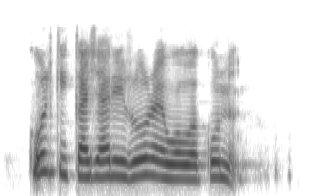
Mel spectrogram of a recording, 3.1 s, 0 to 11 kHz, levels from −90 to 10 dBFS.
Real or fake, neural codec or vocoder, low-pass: fake; codec, 16 kHz, 2 kbps, FunCodec, trained on LibriTTS, 25 frames a second; 7.2 kHz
